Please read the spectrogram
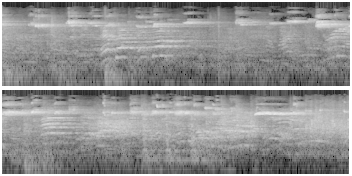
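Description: Basketball bouncing on a hardwood gym floor during play, with shouting voices ringing in the large hall; crowd noise thickens over the last few seconds.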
